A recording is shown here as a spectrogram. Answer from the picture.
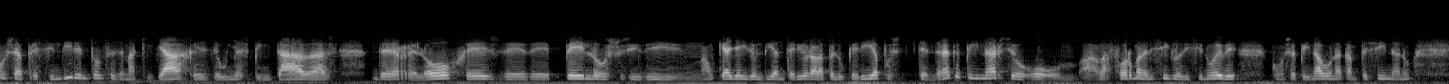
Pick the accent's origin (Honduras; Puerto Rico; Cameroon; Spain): Spain; Carranza, Basque Country; born there; nací en Carranza, que es provincia de Vizcaya, pero porque mis padres, mi padre que era de la parte de Soba, al no encontrar una finca allí en Soba, pues compró la contigua, que ya caía dentro del Valle de Carranza.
